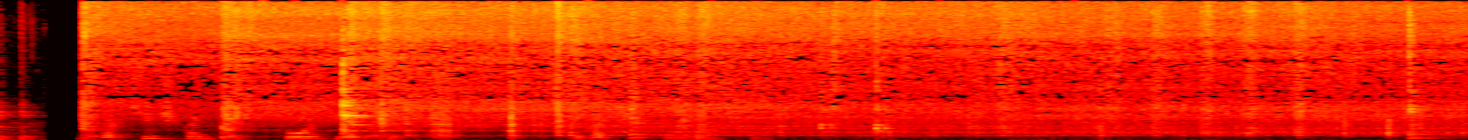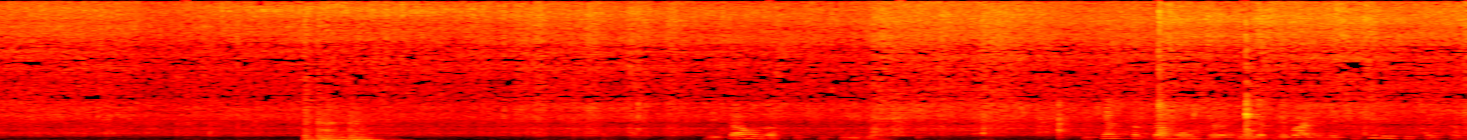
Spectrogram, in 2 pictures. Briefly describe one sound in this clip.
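A metal spoon scrapes and clinks against a metal bowl.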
